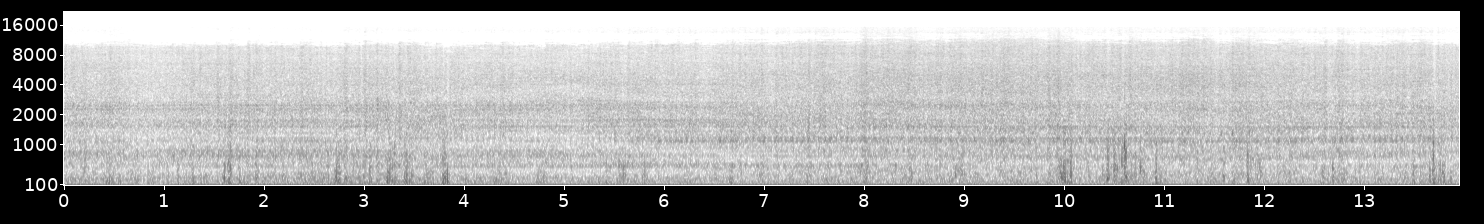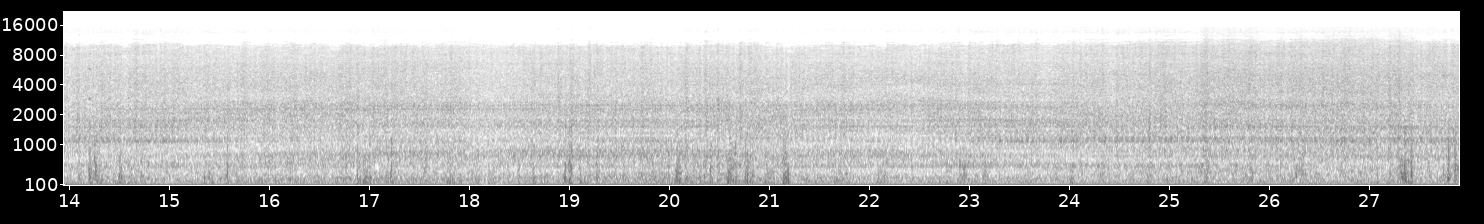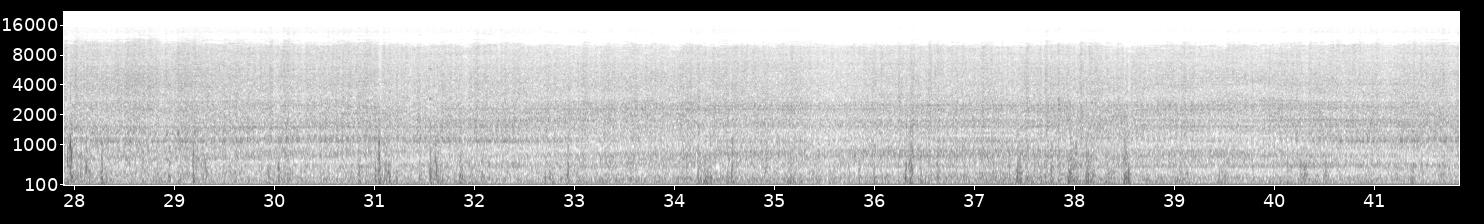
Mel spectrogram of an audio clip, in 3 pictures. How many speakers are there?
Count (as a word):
zero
